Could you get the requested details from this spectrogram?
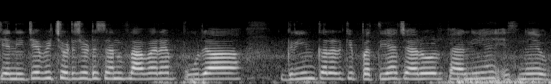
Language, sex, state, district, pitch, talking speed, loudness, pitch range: Hindi, female, Bihar, Patna, 265 Hz, 195 wpm, -17 LUFS, 255-275 Hz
